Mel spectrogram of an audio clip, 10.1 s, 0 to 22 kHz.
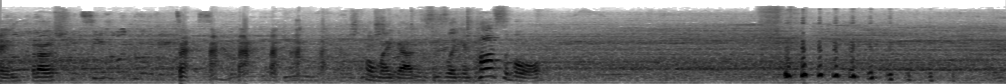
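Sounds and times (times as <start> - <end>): person laughing: 1.8 - 3.3, 7.7 - 9.6.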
